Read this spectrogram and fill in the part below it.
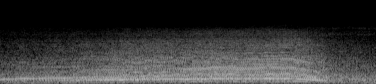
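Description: An off-road 4x4 competing in a rock-crawling qualifier revs hard, a loud droning engine note rising and holding for about three seconds before dropping off, with a low whir underneath.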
